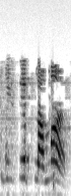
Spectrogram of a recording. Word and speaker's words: plumber: The B is silent. We say plumber.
